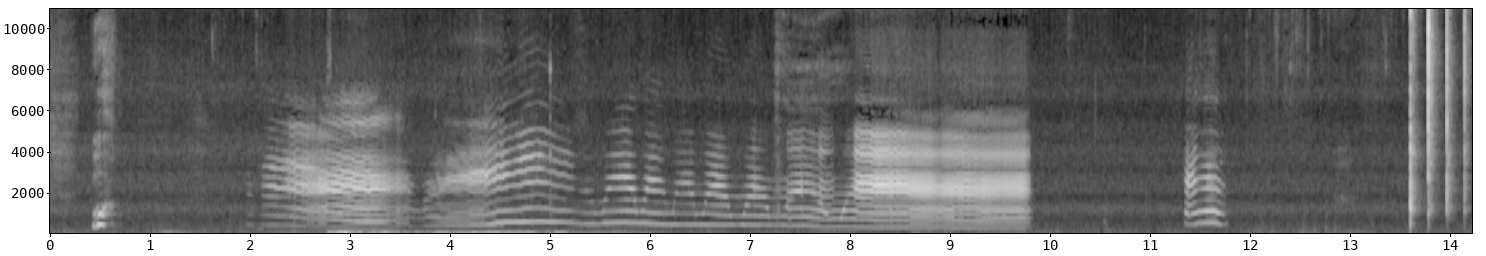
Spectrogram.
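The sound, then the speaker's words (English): A person imitates an angry cat with long, wavering yowls and rising and falling growling meows that are loud, followed by a brief yelp and a few sharp clicks at the end. “Oh, I was thinking a bit of an angry cat.”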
